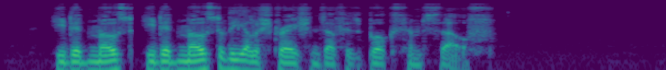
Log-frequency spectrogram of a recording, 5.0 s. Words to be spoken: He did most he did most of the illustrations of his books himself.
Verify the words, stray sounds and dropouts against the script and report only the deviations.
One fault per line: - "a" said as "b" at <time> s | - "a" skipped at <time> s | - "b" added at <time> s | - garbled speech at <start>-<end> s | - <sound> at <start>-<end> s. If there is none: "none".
none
